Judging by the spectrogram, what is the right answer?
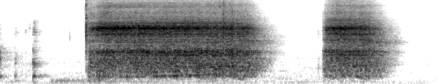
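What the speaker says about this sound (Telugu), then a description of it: "ముప్పాతిగా గ్రైండ్ అయిపోయిందండి" A kitchen mixer grinder coarsely grinds soaked chana dal in two bursts, a loud, whining motor run of nearly two seconds, then a pause and a shorter second burst, after a few faint clicks at the start.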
